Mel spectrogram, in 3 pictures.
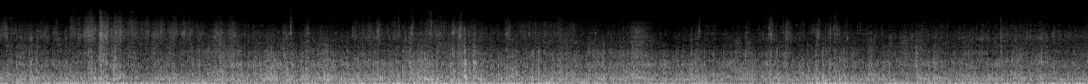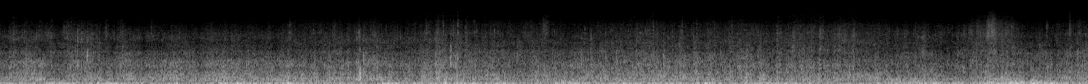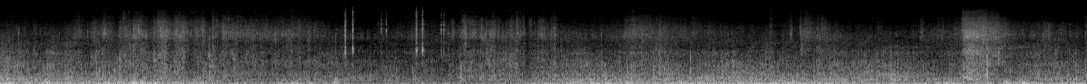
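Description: Wind buffeting a GoPro's microphone over the rumble of a Calibre Triple B full-suspension mountain bike's tyres rolling along a muddy dirt singletrack, with scattered clicks and rattles from the bike. The noise eases for a few seconds about three-quarters of the way through.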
